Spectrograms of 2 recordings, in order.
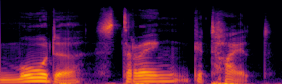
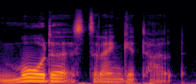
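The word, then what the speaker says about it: Mode: t tilt yeah and morder almost uh like the english name english english woman's name maud morder murder not murder murder vas vas de moda great and you can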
